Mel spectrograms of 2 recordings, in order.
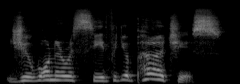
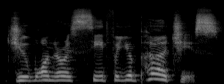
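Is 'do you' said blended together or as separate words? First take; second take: blended; blended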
